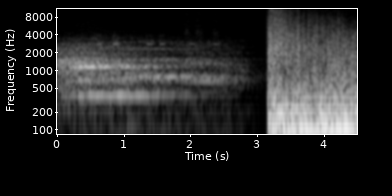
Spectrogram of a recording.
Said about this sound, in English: Which is exploding at the bottom. Oh, it's a rocket. It's taking off.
